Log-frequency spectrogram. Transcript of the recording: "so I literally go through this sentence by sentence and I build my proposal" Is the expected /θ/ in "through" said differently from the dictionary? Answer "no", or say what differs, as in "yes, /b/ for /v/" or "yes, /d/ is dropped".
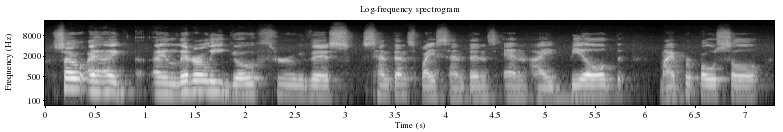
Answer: no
